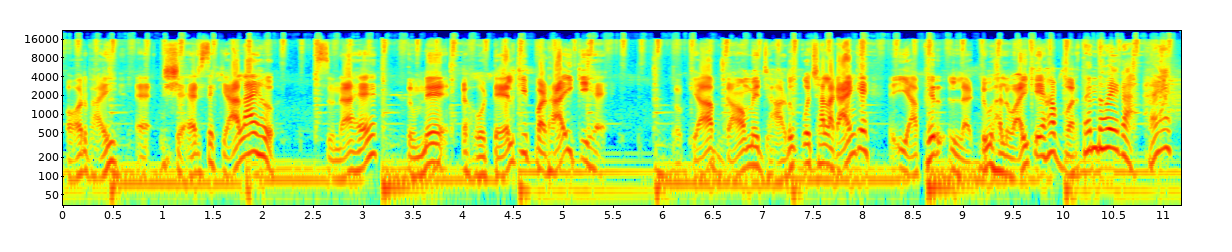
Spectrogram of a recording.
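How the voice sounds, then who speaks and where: A man's voice: mid-range voice, wildly swooping pitch, a little slow, fairly bright tone, soft background music. Man as teasing, conspiratorial village gossip. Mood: mocking. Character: mocking gossipy village busybody man, conspiratorial tall-tale teller. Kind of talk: cartoon story acting.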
